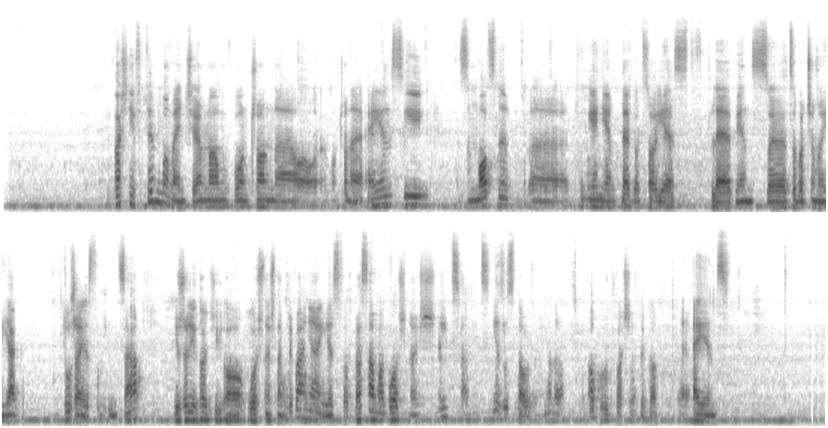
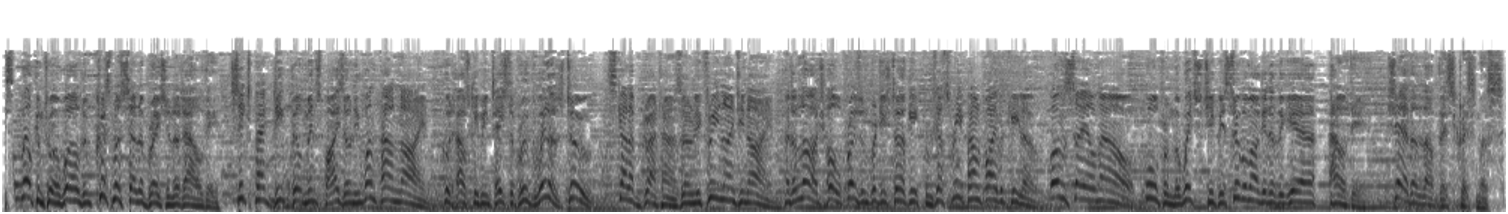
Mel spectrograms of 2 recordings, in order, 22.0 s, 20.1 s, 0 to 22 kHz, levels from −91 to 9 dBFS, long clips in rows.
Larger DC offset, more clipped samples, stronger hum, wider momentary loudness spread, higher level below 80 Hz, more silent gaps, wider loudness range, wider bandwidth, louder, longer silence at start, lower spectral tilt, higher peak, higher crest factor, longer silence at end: neither; second, under 0.1% vs 0.6%; neither; first, 17 LU vs 3 LU; second, -70 dBFS vs -26 dBFS; neither; first, 6 LU vs 1 LU; first, 15 kHz vs 11 kHz; second, -31 LUFS vs -9 LUFS; about the same, 0.1 s vs 0.05 s; first, -6 dB/octave vs -4 dB/octave; second, -10 dBFS vs 0 dBFS; first, 20 dB vs 8 dB; about the same, 0 s vs 0 s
